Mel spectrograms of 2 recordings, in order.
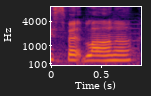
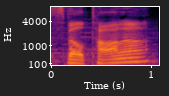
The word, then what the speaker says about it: Svetlana: And also there's a woman whose name I think was meant to be Svetlana, but her name is Sveltana.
